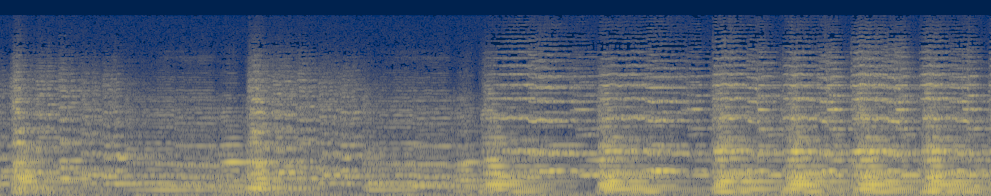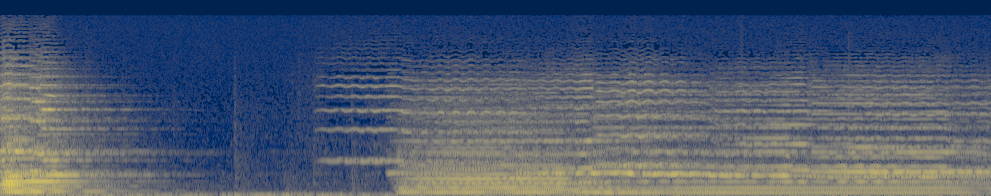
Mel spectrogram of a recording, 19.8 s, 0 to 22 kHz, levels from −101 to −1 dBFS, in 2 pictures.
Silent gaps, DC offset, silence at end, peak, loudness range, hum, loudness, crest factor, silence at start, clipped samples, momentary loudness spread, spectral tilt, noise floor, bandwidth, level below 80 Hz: none; under 0.1%; 0 s; -4 dBFS; 12 LU; none; -25 LUFS; 20 dB; 0 s; under 0.1%; 12 LU; -6 dB/octave; -49 dBFS; 15.5 kHz; -44 dBFS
